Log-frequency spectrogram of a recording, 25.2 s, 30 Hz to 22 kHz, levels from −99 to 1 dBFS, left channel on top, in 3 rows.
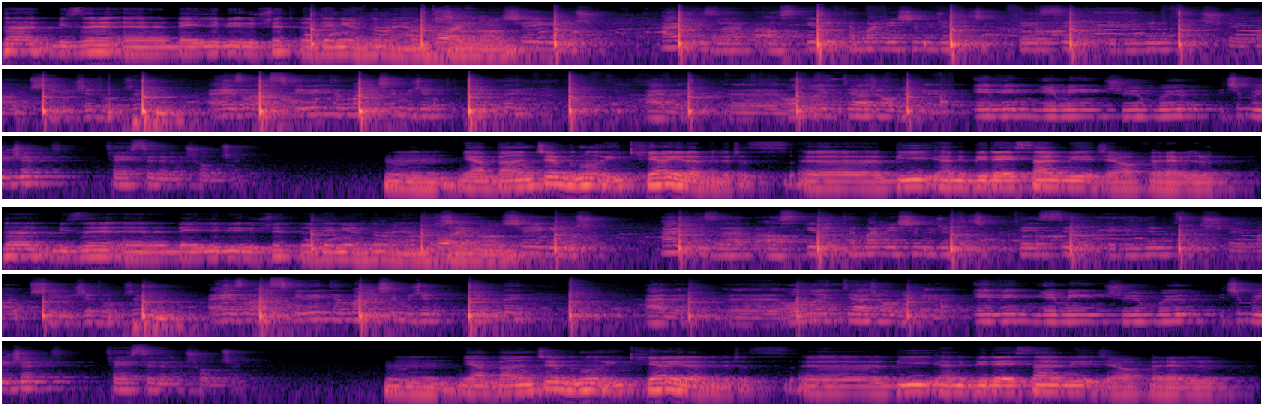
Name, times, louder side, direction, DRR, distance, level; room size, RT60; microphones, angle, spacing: voice 1, 0.0-3.5 9.4-9.6 19.3-24.9, left 1 dB, 30° left, 10 dB, 0.5 m, -39 dB
sound 1, 2.0-14.7, left 5 dB, 85° left, 0.5 m, -42 dB
voice 2, 2.9-4.0 4.4-9.3 9.8-11.9 12.7-17.0 17.5-18.4, equal, ahead, 2 dB, 1.1 m, -47 dB
11.0 x 6.8 x 4.0 m, 0.92 s
head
